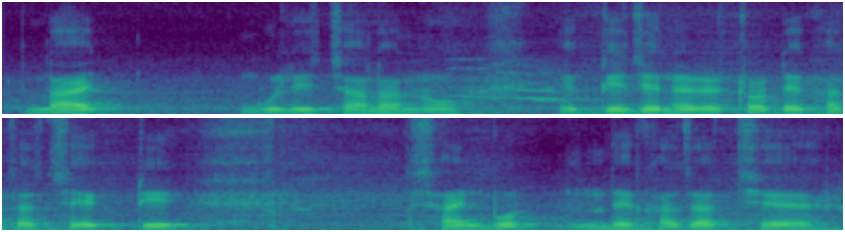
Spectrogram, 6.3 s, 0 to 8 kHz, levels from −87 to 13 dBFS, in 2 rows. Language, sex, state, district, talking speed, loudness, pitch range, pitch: Bengali, male, Tripura, Unakoti, 105 wpm, -20 LUFS, 130-135 Hz, 135 Hz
